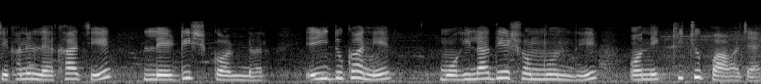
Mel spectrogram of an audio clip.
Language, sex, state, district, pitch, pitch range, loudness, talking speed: Bengali, female, West Bengal, Purulia, 230 Hz, 215-265 Hz, -15 LUFS, 120 wpm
